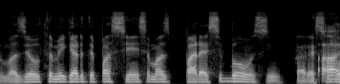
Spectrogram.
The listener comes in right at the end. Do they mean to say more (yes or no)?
yes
